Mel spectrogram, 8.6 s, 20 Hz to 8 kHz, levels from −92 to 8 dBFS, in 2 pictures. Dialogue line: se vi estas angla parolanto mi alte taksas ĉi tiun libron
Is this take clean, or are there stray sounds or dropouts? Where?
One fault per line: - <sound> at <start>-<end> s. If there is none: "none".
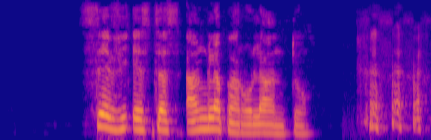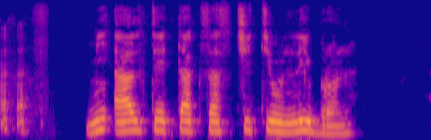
- laugh at 3.6-4.8 s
